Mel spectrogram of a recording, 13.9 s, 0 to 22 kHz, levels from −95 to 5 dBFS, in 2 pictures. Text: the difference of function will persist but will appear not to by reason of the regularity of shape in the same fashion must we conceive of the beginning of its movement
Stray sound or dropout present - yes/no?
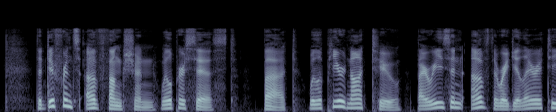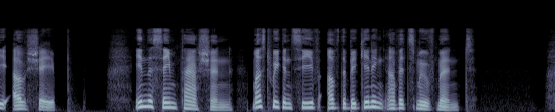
no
